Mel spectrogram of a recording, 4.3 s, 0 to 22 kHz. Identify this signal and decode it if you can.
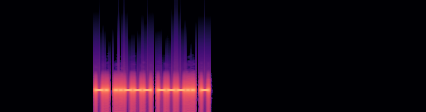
Morse code, heard as a keyed tone, about 50 wpm, 700 Hz. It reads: N28T
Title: Common Cut Numbers - 4-Digit 50wpm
